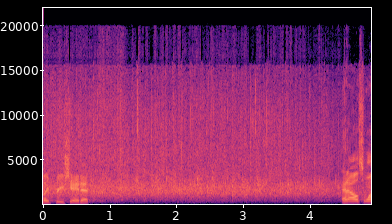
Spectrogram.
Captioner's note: audience applauding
